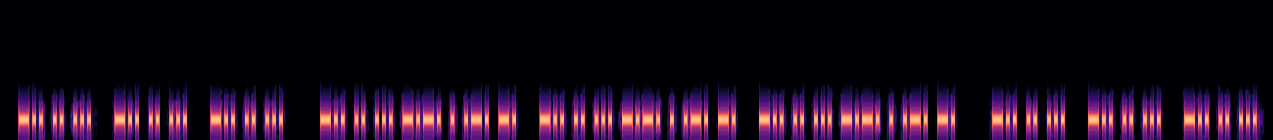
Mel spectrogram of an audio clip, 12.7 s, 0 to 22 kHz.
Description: Morse code, heard as a keyed tone, about 34 wpm, 600 Hz. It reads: DIS DIS DIS DISCERN DISCERN DISCERN DIS DIS DIS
